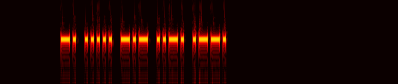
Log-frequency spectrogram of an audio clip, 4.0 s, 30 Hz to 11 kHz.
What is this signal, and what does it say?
Morse code, heard as a keyed tone, about 40 wpm, 700 Hz. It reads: N5KFP
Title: USA Call Signs - 5 Characters - 40wpm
